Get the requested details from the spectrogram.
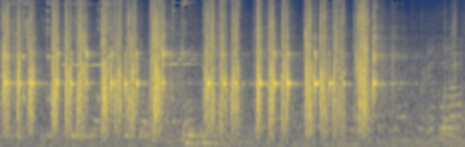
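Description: A crowd claps hands in a quick, sharp rhythm.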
